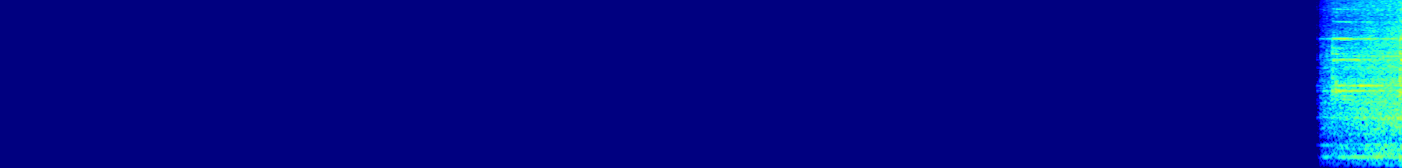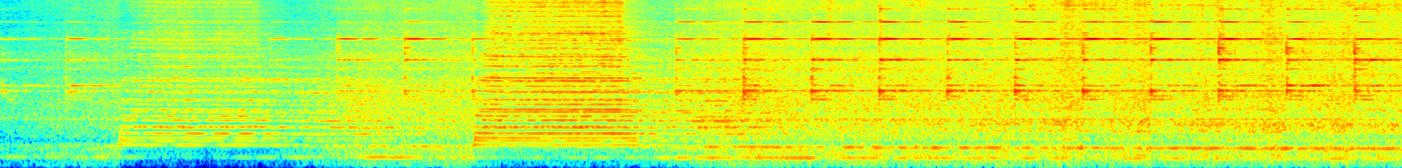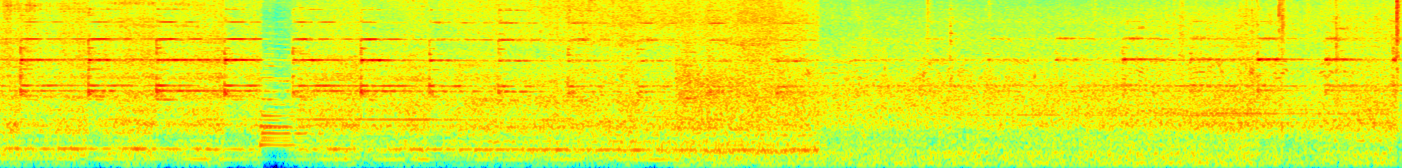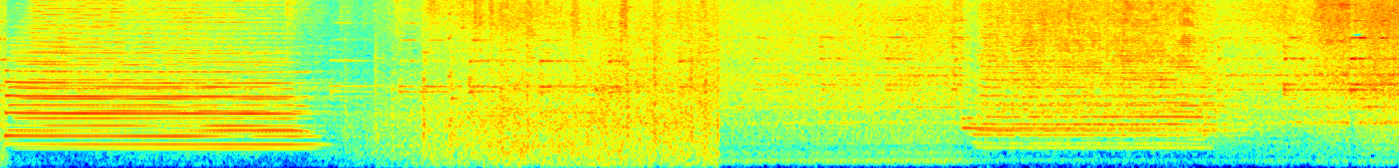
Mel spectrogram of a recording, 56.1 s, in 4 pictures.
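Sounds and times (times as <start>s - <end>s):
crossing bell ringing: 13.2s - 15.8s, 16.4s - 19.4s, 20.5s - 42.7s, 44.7s - 52.2s, 54.1s - 56.0s
locomotive air horn: 15.2s - 17.7s, 18.8s - 21.6s, 30.6s - 32.4s, 42.1s - 45.4s, 51.6s - 54.6s
train wheels on rails: 16.6s - 42.2s, 44.8s - 56.0s.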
